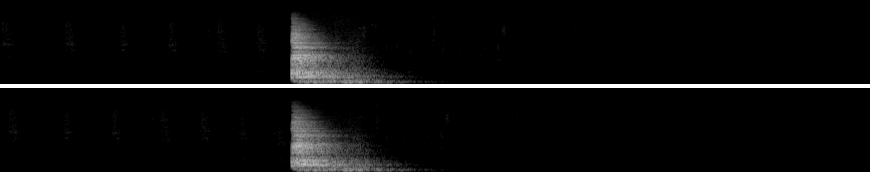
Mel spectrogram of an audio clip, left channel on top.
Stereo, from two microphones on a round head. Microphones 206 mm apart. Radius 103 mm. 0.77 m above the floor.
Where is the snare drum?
30° left (ahead or behind), 0.6 m.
